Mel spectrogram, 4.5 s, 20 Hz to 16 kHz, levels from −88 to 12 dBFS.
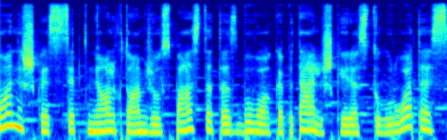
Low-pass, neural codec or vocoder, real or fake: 14.4 kHz; vocoder, 44.1 kHz, 128 mel bands, Pupu-Vocoder; fake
